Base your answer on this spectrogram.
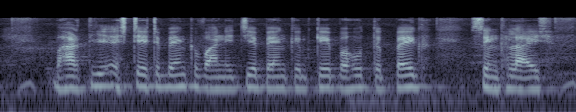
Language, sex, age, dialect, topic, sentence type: Maithili, male, 18-24, Southern/Standard, banking, statement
